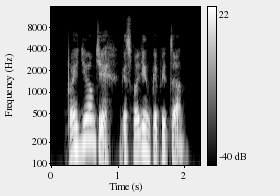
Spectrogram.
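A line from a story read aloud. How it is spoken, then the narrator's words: Sighing, disdainful voice. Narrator (Russian): вздохнул обладатель брезгливого голоса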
